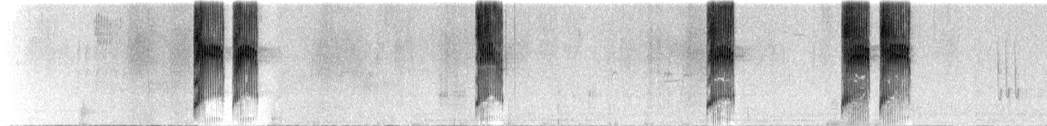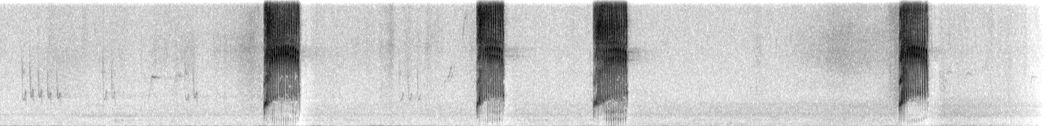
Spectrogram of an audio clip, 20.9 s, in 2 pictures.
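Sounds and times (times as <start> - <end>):
Chloris chloris: 2.0 - 2.6, 4.8 - 5.0, 7.1 - 7.4, 8.4 - 9.1, 13.1 - 13.5, 15.2 - 15.5, 16.4 - 16.8, 19.5 - 19.8.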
